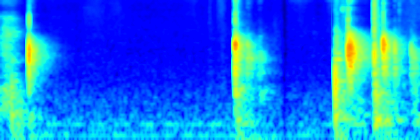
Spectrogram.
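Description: Pool shot: the cue tip strikes the cue ball with a sharp click. About two seconds later comes a single clack of balls colliding, then a quick run of clacks and knocks near the end as the balls hit each other and the cushions.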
